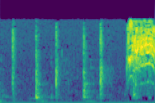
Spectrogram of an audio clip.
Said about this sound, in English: It's a cat! A cat! Get away! Get away!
